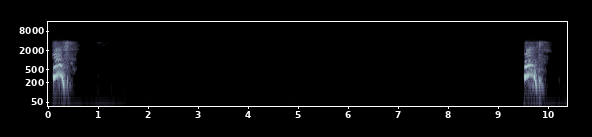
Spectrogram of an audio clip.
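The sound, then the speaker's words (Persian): Two short, forceful sneezes, one at the very start and one near the end, separated by a long stretch of silence. “ببخشید این عطسه و سرفه”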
